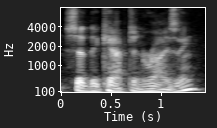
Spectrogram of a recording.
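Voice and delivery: usual speaking voice

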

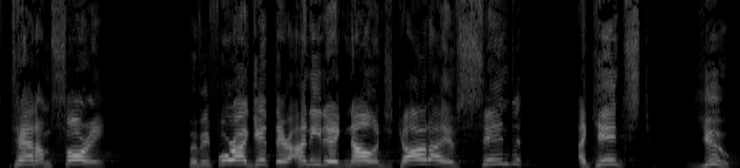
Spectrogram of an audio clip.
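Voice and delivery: pleading confession. Acted. Repentant son voiced in plea.

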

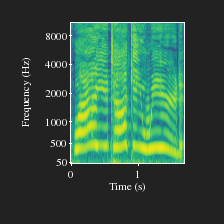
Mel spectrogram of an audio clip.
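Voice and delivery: put-on very high, loud, slow kid wail; child freaking out. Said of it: "she freaks out".

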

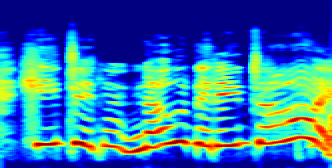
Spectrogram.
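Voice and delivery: high-pitched, laughing through the words. Real, not acted. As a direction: squeal it out in laughing disbelief. Laughing disbelief retelling husband.

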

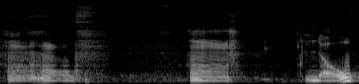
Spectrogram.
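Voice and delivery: low, soft hums, spaced out; sheepish murmur. Retold or imitated. Counselors answering the director's question, low sheepish murmur. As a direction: imitate a chastened group mumbling its answer. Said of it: "we were all like".

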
